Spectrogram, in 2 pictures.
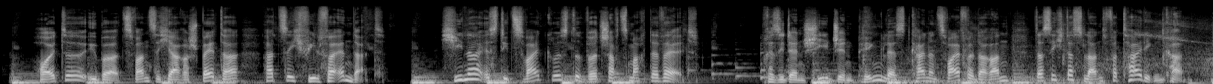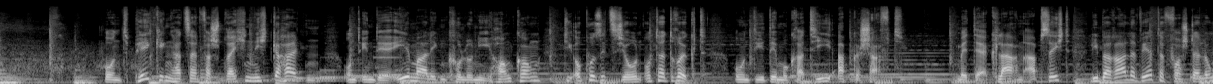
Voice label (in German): Doku de Kommentar kritisch; ARTE; Crazy Borders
